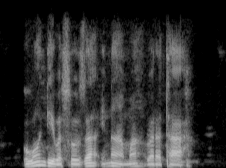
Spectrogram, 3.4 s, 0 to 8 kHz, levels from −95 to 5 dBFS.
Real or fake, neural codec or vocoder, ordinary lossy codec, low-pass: real; none; Opus, 64 kbps; 7.2 kHz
